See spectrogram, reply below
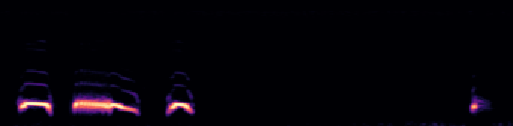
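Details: Cu gáy (spotted dove) kích bổi call: a phrase of three rich, hollow coos, the middle one longest, then a brief faint rumble and a single short opening note.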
